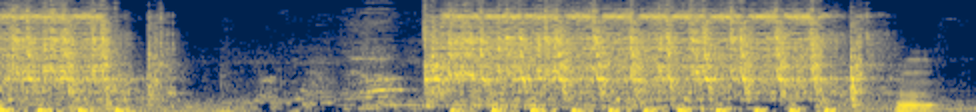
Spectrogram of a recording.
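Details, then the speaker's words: Honda Astrea Grand motorcycle on electric starter with a new battery: starter spins the engine at a normal, even, brisk pace with regular compression pulses but it never fires; cranks, won't start, so the starter itself isn't the fault. "Namun, benda itu tetap berputar tanpa menyala."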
